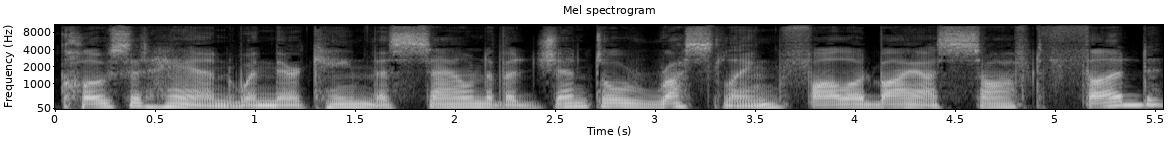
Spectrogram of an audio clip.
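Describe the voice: What we hear is someone reading aloud plainly.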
